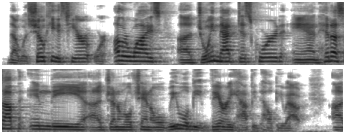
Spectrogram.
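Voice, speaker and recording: A man's voice: medium pitch, a bit bright. A man giving casual, explanatory live commentary on a video game as its speedrunner. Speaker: speedrunner commentating own run.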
